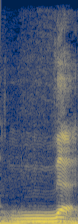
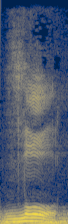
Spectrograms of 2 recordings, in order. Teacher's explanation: Ujung lidah ini lidah menyentuh ujung gigi seri atas. Sama seperti kayak huruf dzal, sama makhrajnya sama, ya. Makhrajnya sama. Dza. Nah, yang membedakannya itu hanya tebal.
